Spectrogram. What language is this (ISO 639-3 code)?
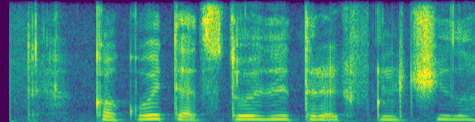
rus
